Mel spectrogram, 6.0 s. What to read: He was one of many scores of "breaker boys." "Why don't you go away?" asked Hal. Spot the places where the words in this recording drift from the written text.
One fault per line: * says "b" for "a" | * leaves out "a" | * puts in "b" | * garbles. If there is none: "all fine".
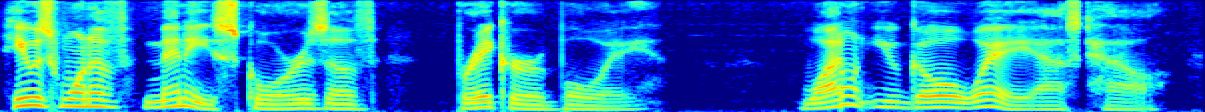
* says "boy" for "boys"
